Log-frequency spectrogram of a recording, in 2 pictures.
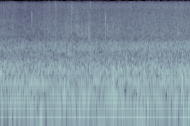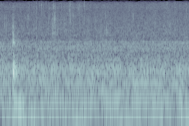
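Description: Onions for mutton korma fry in a pan as they turn golden brown, a steady, close, crackling sizzle with one small pop partway through.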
